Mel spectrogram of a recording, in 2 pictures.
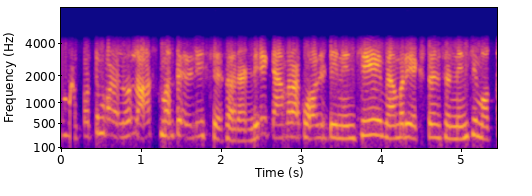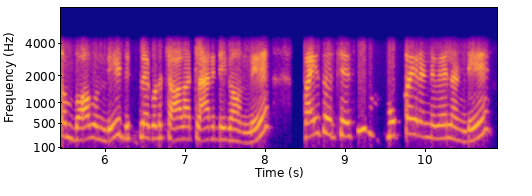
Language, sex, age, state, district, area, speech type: Telugu, female, 60+, Andhra Pradesh, Chittoor, rural, conversation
